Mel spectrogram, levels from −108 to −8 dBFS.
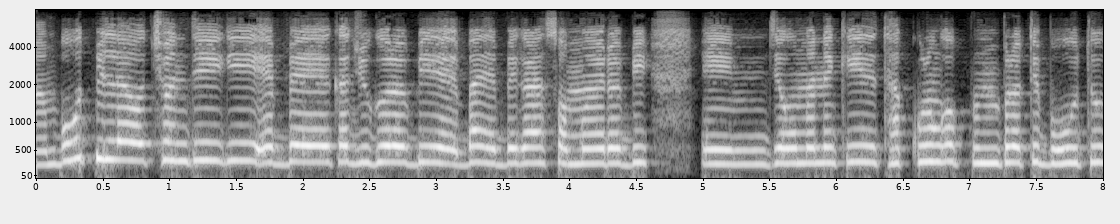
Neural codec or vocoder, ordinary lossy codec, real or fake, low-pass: none; Opus, 16 kbps; real; 7.2 kHz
